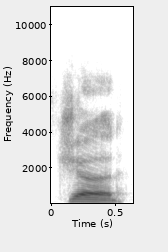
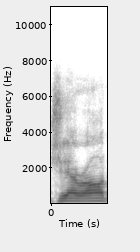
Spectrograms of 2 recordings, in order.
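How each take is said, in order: First: The name is pronounced as Gerd. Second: The name is pronounced as Gerard. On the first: The speaker calls it right. "it's Gerd. G E R D" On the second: The speaker calls it wrong. "It's not Gerard"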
